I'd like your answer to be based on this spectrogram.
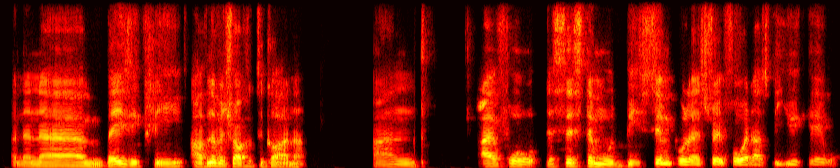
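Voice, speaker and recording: A man's voice: fairly low pitch, gravelly, a bit bright, low-quality recording. A man calling into an online forum, earnestly asking a long, rambling question with many fillers and restarts. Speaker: caller. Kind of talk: asking a question on a video call.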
